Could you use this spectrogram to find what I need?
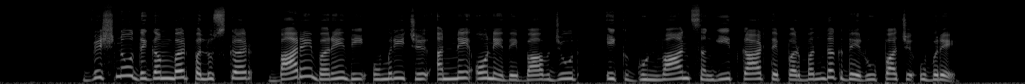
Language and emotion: Dogri, neutral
